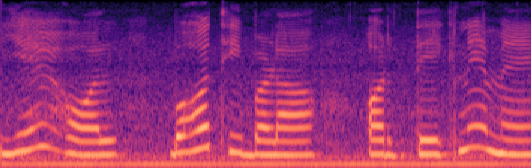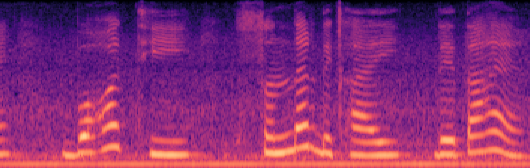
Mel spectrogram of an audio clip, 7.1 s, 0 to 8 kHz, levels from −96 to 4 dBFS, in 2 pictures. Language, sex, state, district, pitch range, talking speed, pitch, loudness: Hindi, female, Chhattisgarh, Bilaspur, 235-290 Hz, 120 wpm, 255 Hz, -17 LUFS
